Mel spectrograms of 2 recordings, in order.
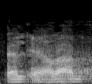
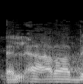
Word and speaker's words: الإعراب: الإعراب بكسر الهمزة ليخرج الأعراب بهذه الهمزة وهم البوادي الذين يسكنون البراري.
